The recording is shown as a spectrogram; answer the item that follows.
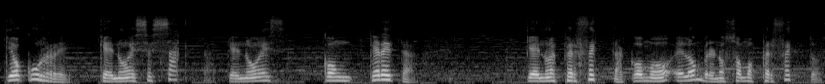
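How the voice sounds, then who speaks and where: A man's voice: on the high side, expressive, a little slow, mellow, faint music behind. A man giving an explanatory radio talk as a criminologist, teaching by asking questions and answering them himself. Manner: didactic, asks and answers own questions. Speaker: criminologist presenting a radio segment.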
